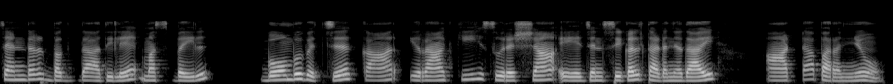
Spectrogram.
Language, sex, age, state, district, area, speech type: Malayalam, female, 30-45, Kerala, Kozhikode, urban, read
